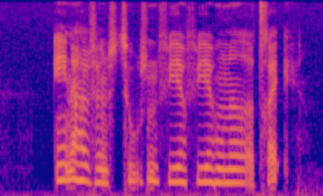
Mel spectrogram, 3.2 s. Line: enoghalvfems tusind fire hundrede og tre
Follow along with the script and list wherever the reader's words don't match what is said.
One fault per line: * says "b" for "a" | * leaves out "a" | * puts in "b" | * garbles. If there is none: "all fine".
* puts in "fire"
